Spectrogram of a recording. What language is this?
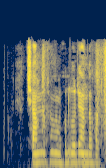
Bangla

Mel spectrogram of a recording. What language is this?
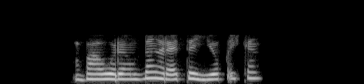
Bashkir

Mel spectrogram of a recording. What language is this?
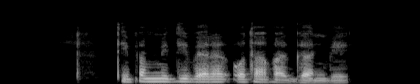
Kalkoti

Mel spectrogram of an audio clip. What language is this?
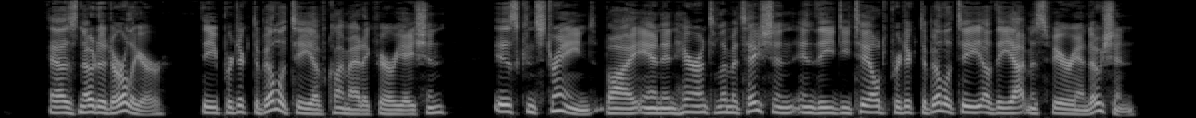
English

